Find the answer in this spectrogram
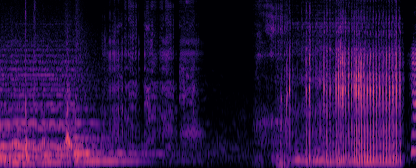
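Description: A short music cue of held notes. After a brief pause, a man snores with a rough, rasping breath in the last second or so.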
